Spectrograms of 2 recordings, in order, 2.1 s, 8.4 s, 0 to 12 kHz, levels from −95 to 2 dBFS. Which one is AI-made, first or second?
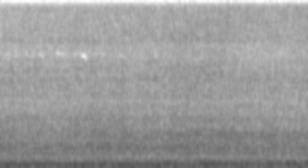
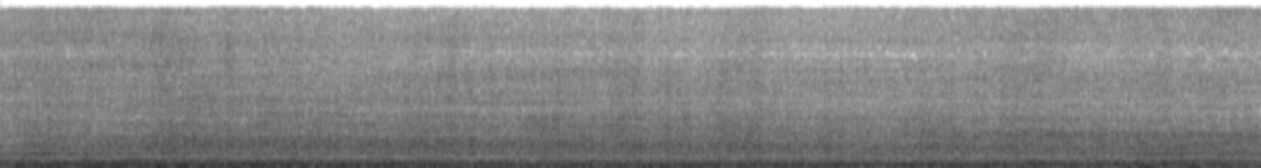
second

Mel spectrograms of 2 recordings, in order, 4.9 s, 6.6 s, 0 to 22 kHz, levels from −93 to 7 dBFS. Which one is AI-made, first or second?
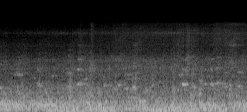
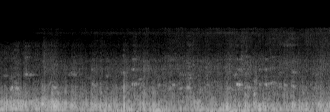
second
